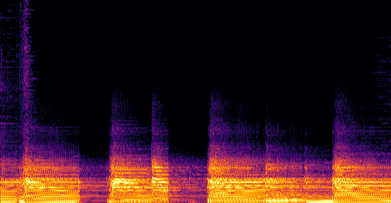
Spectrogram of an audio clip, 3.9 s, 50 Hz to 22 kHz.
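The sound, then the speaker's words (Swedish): Overdriven electric guitar with a 50B broadcast-variant pickup plays a loud, gritty riff of struck chords, each ringing out before the next hit, about seven attacks in a loose rhythm, with no voices. “Det här är alltså då 50B, eh, broadcast-varianten.”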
